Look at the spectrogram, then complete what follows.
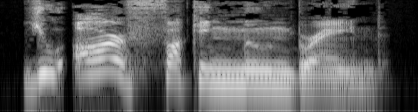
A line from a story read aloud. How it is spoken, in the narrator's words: the big frailing exclaimed, to yell full in Jackal's face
